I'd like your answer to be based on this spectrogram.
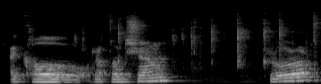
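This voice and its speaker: Here a man talks at a very slow pace. He has a non-native accent. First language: not English. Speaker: software tutorial creator. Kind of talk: tutorial. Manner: halting, with frequent fillers.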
